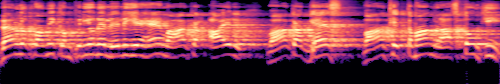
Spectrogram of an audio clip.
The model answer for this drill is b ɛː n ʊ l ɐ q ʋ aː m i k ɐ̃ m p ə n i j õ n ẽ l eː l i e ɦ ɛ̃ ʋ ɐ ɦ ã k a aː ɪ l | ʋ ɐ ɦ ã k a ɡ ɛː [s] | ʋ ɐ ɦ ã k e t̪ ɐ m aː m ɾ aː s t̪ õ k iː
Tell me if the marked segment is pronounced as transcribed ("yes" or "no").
yes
